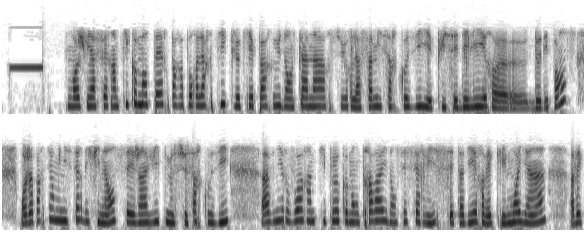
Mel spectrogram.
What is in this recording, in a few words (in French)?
repondeur; Sarkosy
